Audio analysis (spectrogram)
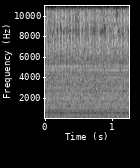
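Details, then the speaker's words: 2016/2017 BMW 340i at idle right after installing a VRSF charge pipe replacing the plastic OEM pipe, battery reconnected; steady, even idle with a constant low hum, no hiss, surge or misses, no boost leaks, normal idle. "Start up. After like 10 seconds, everything's ready. I was gonna say the idle was gonna surge your shit."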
